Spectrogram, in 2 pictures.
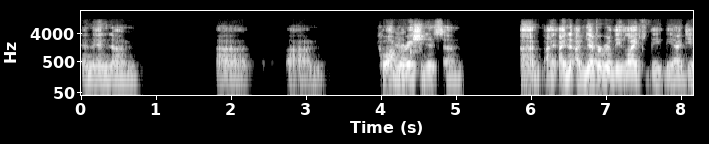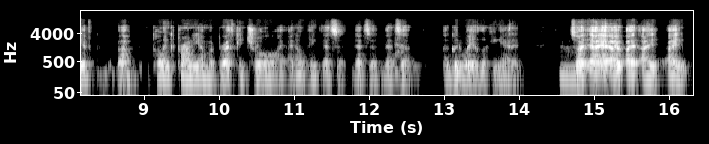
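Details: Neurogenic stuttering with word-finding loss in a man with Parkinson's disease diagnosed 21 years ago and progressing; he also has anxiety, depression, memory problems and poor balance.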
